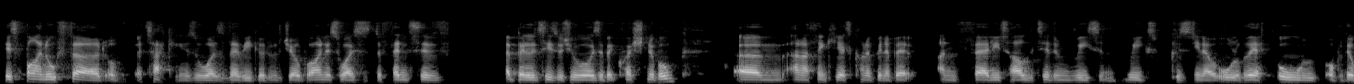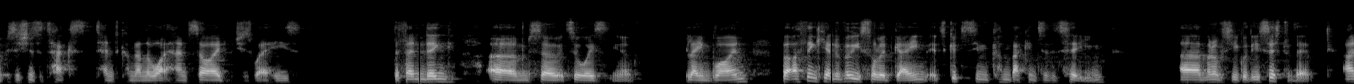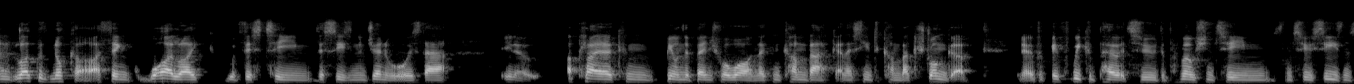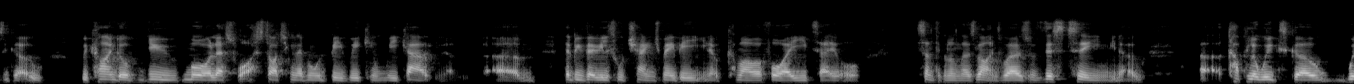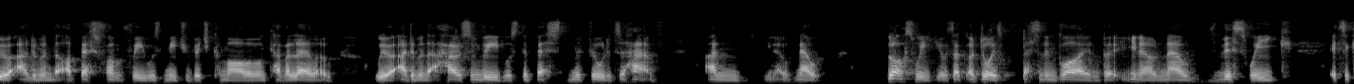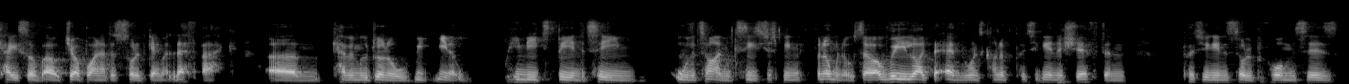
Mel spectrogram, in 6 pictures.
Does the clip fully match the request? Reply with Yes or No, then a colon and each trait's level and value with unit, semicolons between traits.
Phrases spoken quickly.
Yes: fast, 220 wpm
